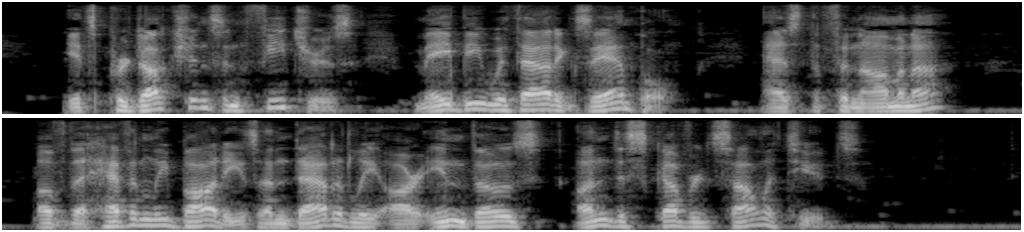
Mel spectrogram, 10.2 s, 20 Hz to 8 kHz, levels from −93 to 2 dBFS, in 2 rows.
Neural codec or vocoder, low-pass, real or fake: none; 7.2 kHz; real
